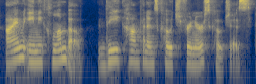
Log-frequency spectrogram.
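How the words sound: It is said in a confident, authoritative tone. The speaker is sure of who they are. The speaker calls it right. "That's very confident, authoritative"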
